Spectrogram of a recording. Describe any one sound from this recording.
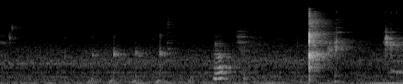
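Liquid glugs as it pours from a glass bottle into a bowl.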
